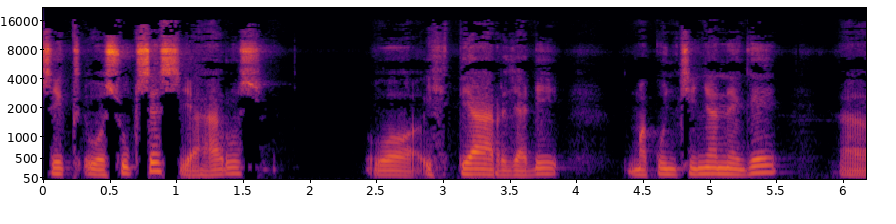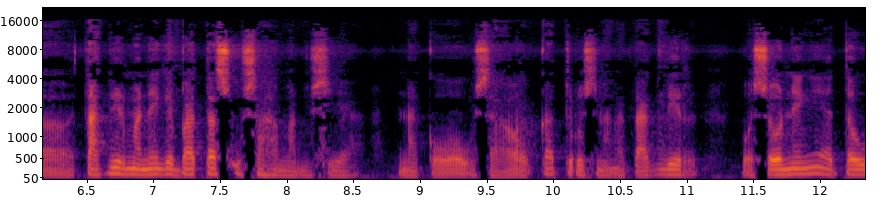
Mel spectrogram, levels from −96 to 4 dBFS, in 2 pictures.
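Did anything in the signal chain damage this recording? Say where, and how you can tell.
Yes, at the codec stage, and it runs the whole clip. The speech has the swirly, hollow smear of generation loss: it was most likely re-encoded about seven times as 64 kbit/s MP3. Every pass re-quantised on a shifted frame grid, so the noise and spectral holes piled up. Consonant attacks blur, and nothing survives above 16.5 kHz.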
